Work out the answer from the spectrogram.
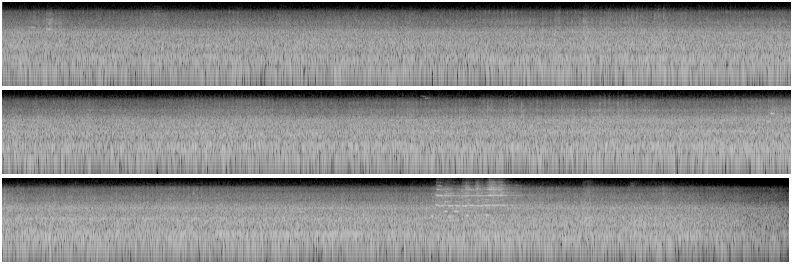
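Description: Diesel train running along the track with a steady rumble, and a brief high wheel squeal about twenty seconds in.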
